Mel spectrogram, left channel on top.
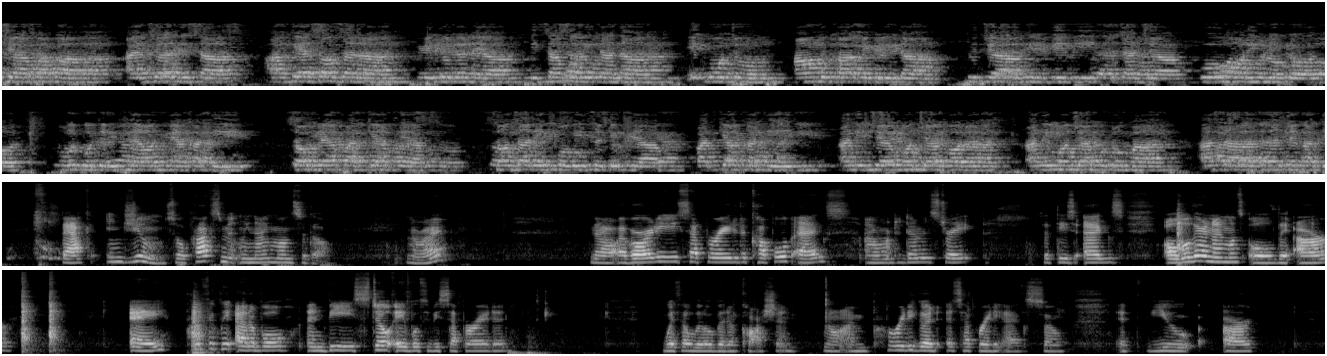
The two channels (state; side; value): different; both; correlation -0.01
